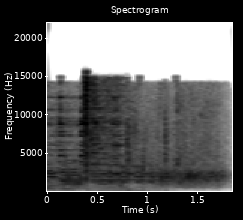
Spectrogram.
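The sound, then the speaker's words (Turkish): Dense, steady applause from a large audience at an award ceremony as the winners, İsmail Küçükkaya and the show Çalar Saat, are called up, loud and continuous, with a faint tonal voice or music briefly audible beneath before the clapping begins to fade. “Ve kazanan İsmail Küçükkaya ile Çalar Saat alkışlarla kendisini buraya alıyoruz.”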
